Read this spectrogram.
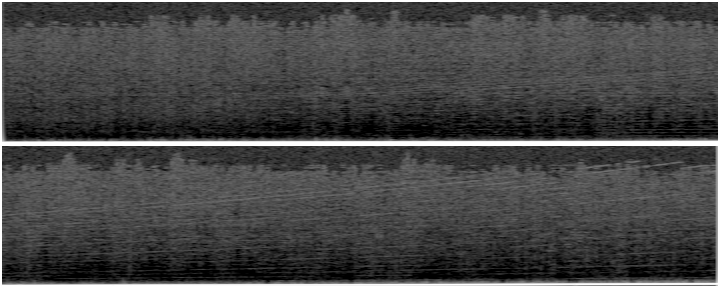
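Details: Hearing test tone sweep for an age-based ear test: a steady pure tone gliding slowly upward from a low hum to a higher pitch.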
